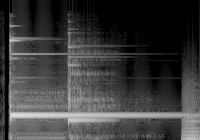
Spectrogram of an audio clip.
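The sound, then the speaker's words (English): A two-tone doorbell chime at the door of Merlin's house rings out clearly, two bright strikes with a long ringing decay, followed by a brief low thump at the end. No voices are heard. “I walked up to the door and rang the doorbell.”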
